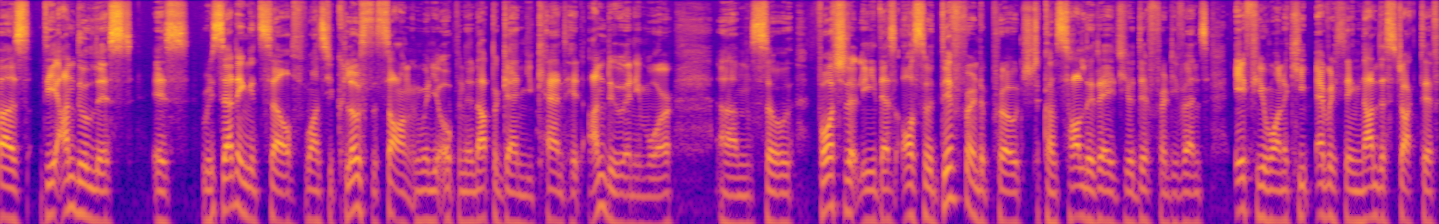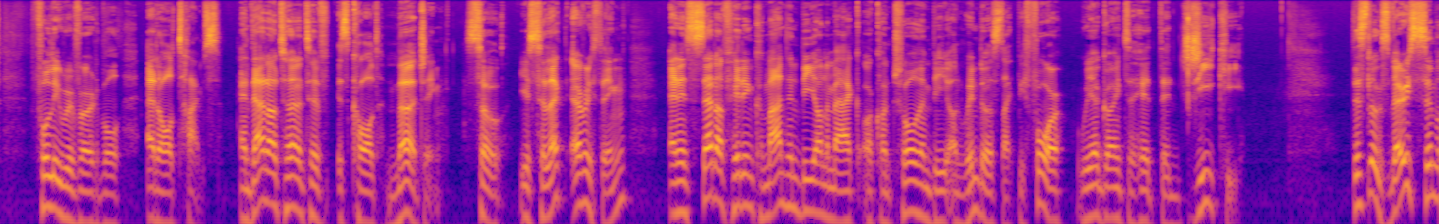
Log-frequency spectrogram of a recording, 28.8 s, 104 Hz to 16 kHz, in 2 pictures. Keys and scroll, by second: 26.2 g.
